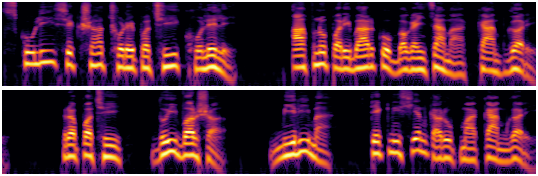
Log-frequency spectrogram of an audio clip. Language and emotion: Nepali, neutral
